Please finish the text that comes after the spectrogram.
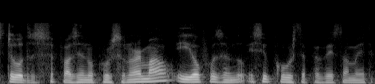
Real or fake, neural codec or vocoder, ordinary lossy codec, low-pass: fake; codec, 16 kHz in and 24 kHz out, 0.6 kbps, FocalCodec, streaming, 2048 codes; none; 7.2 kHz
